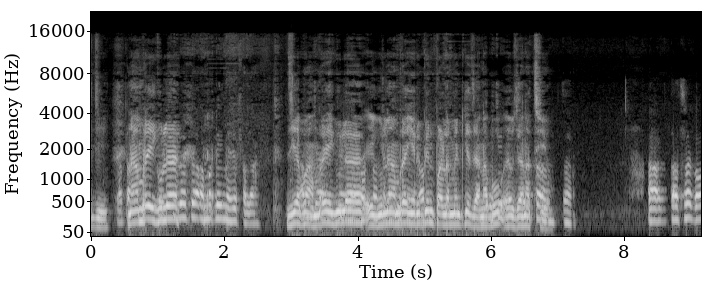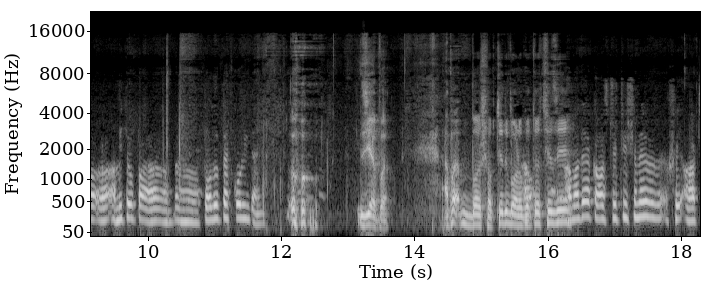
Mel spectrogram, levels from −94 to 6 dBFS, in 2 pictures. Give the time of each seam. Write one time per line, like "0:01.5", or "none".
none

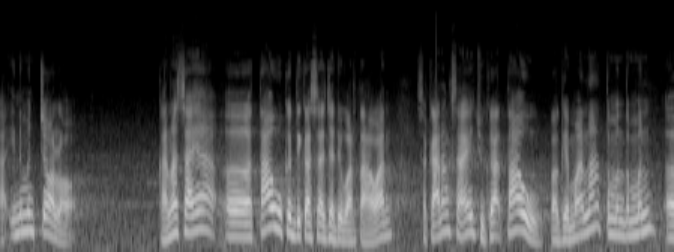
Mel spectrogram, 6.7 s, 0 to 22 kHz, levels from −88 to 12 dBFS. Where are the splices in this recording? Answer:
none

